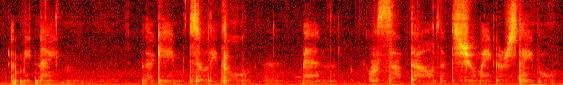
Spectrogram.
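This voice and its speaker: Someone is whispering at a fairly slow pace, with long, frequent pauses. Noticeable background noise runs underneath. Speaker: ASMR creator. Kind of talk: bedtime story reading. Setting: home studio. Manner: whispered.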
